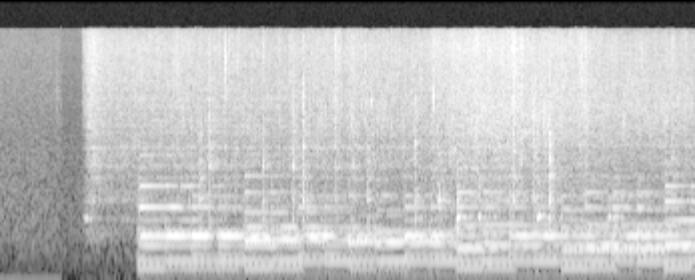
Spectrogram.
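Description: Green chillies and tempering seeds sizzling in hot oil in a pressure cooker, stirred with a wooden spatula; the sizzle starts suddenly about a second in. Background music with sustained notes comes in just after and runs under it.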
